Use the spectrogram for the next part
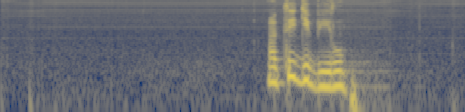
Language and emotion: Russian, neutral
